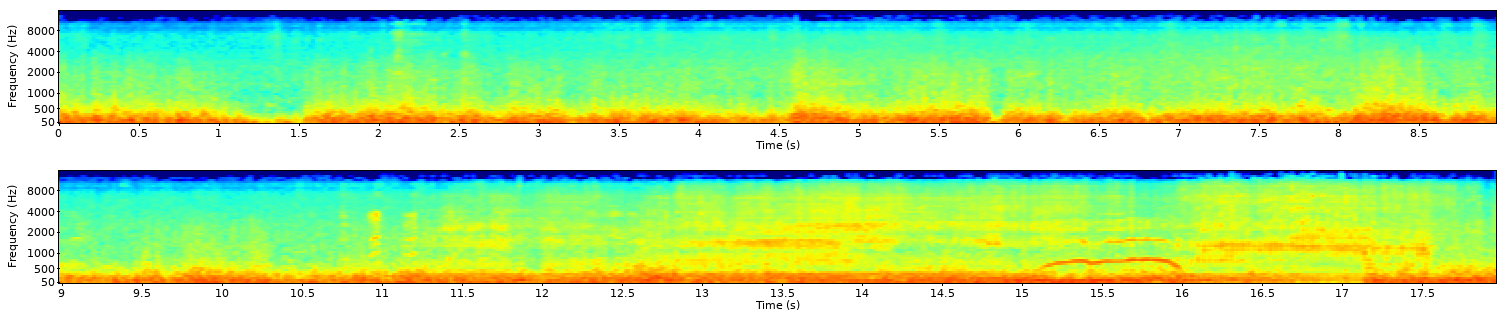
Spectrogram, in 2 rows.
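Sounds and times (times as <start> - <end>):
wind buffeting microphone: 0.0 - 17.9
distant dirt bike engine revving: 11.0 - 17.9.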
